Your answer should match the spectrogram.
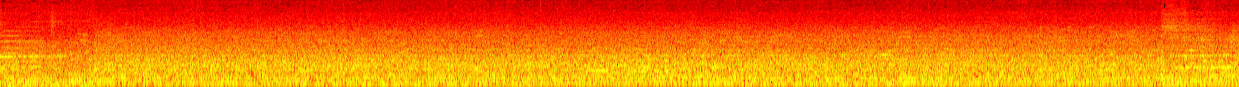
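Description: Steady outdoor ambience of indistinct voices over a dense rumble like traffic, after a brief stretch of music with sustained notes that ends about a second in.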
